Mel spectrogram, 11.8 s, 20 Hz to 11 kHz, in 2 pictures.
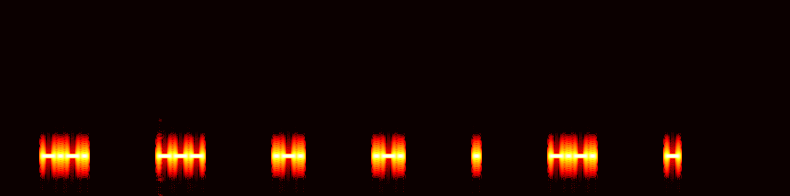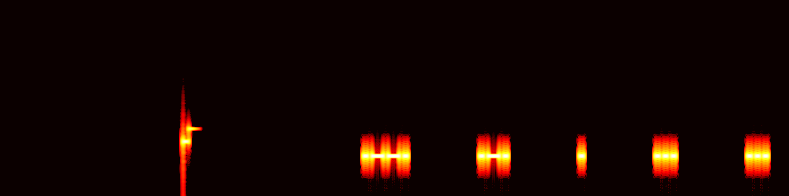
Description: Morse code, heard as a keyed tone, about 40 wpm, spaced as for 14 wpm, 690 Hz. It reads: CORRECT PRESS
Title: 6x Character Spacing - Top 500 Words - 40wpm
